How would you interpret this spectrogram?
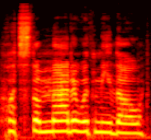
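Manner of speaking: forceful baffled question; astonished. A narrator's reading. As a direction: demand it of yourself in bewilderment. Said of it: "deeply astonished".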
